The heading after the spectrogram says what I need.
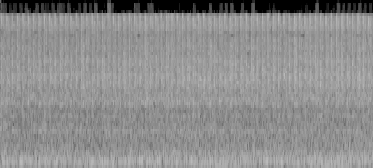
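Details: Toyota Avanza, Rush, Terios or older Xenia engine with idle speed rising and falling, worse with AC on; low rumble that surges and dips; ISC idle speed control valve on the throttle body suspected, cleaning or replacement advised.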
